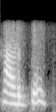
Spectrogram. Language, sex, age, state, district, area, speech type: Malayalam, female, 30-45, Kerala, Alappuzha, rural, conversation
